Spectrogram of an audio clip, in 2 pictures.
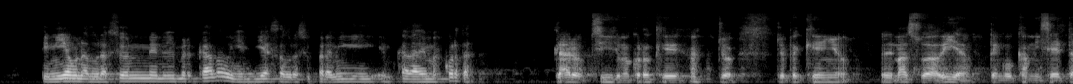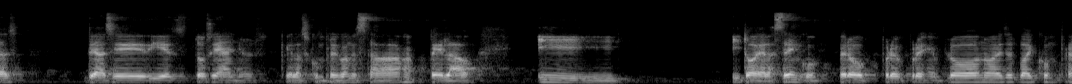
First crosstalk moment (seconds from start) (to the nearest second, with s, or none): none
